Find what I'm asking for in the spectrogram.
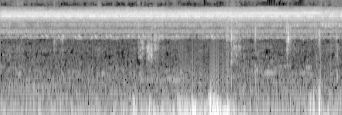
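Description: Crickets chirping at night in a quiet rural setting, a continuous high shrill trill holding steady throughout, with faint low rustles and soft thumps nearby.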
